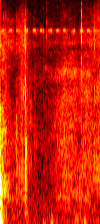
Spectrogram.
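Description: Faint buzz of Africanized honeybees crawling and vibrating their wings on the top bars of an opened bait box, a swarm that is dying off, which the beekeeper puts down to cold or poison without being sure. A light click sounds about half a second in.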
